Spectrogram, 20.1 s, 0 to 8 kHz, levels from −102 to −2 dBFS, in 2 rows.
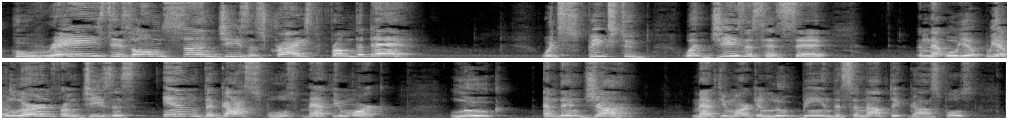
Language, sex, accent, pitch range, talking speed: English, male, American, 165-215 Hz, 120 wpm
